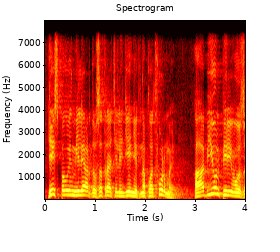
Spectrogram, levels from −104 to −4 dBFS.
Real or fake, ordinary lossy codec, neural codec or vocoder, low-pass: real; none; none; 7.2 kHz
